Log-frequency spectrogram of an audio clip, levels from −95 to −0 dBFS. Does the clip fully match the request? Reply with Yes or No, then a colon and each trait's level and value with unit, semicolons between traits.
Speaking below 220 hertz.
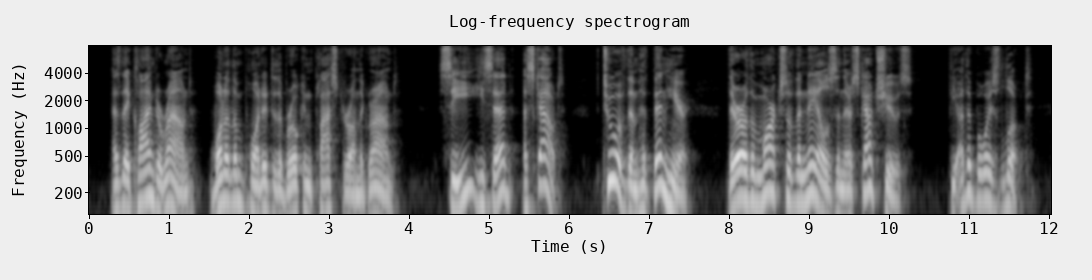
Yes: low, 135 Hz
